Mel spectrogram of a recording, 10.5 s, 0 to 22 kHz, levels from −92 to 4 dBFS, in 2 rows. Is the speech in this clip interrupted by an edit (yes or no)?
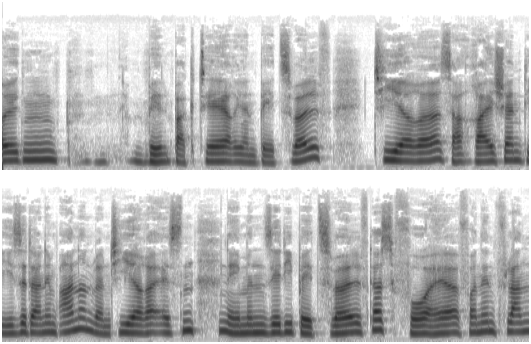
yes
